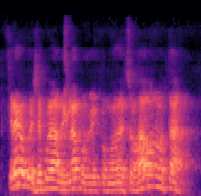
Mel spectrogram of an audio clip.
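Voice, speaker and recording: A man's fairly quick speech with ordinary pitch variation and audible room echo. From Canary Islands, Fuerteventura. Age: 80s+. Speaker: elderly interviewee giving oral history. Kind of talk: oral history interview. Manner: casual, earthy.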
